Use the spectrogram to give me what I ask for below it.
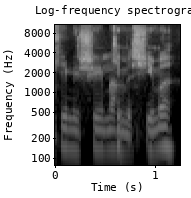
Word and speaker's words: Kimishima: Tatsumi Kimishima.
